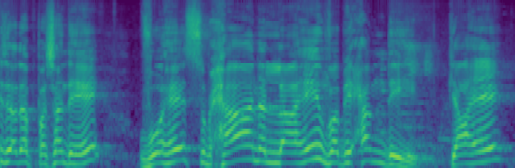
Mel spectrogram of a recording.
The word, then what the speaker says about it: سبحان اللہ وبحمدہ: ہاں, اس کے تلفظ بھی درست کرنا ہے. صبح با میں کل کلا آپ نے ضرور کرنا ہے, اور ہا کا تلفظ بھی آپ نے پیش نظر رکھنا ہے, سبحان اللہ وبحمدہ. جی ہاں, کوشش کریں اپنی زبان سے اللہ پاک کا ذکر کرتے رہیں اور اس کی برکتیں حاصل کرتے رہیں.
